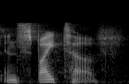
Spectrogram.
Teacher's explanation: there are 3 words there, each with its own syllable, but spite is what gets the stress.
